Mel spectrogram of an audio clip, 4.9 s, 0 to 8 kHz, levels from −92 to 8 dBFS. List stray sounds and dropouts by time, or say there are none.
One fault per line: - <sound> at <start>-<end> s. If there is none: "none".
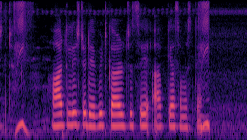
none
